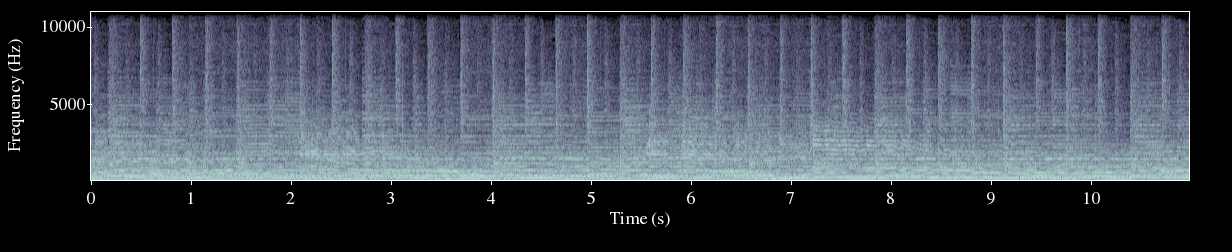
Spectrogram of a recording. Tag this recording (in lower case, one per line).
music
